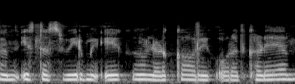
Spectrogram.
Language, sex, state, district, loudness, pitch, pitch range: Hindi, female, Delhi, New Delhi, -13 LUFS, 220 Hz, 210-225 Hz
